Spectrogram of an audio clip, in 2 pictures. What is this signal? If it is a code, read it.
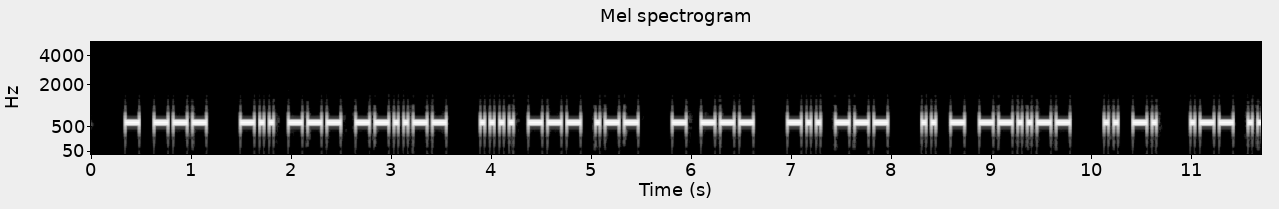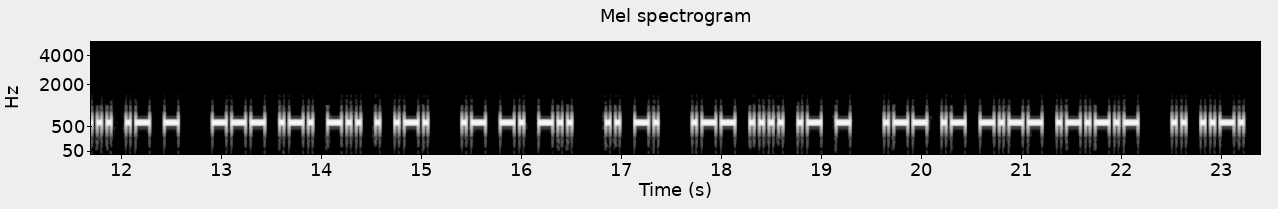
Morse code, heard as a keyed tone, about 25 wpm, 600 Hz. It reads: TO DO, HOW TO DO IT, IN WHAT ORDER AND IN WHAT WAY. IF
